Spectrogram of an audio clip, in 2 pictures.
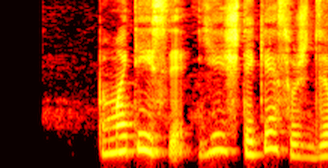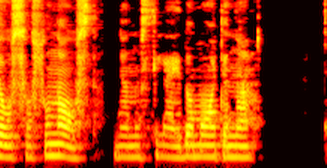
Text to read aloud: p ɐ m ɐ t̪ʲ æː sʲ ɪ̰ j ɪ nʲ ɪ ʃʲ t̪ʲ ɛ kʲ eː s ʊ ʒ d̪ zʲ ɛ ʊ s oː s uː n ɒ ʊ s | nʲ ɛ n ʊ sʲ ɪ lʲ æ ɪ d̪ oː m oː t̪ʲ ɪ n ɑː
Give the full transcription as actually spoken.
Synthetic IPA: p ɐ m ɐ t̪ʲ iː sʲ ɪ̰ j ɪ ɪ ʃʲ t̪ʲ ɛ kʲ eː s ʊ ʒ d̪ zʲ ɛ ʊ s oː s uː n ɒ ʊ s | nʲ ɛ n ʊ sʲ ɪ lʲ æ ɪ d̪ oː m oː t̪ʲ ɪ n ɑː

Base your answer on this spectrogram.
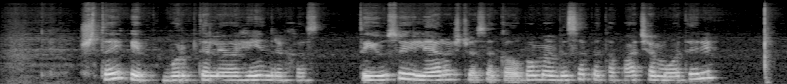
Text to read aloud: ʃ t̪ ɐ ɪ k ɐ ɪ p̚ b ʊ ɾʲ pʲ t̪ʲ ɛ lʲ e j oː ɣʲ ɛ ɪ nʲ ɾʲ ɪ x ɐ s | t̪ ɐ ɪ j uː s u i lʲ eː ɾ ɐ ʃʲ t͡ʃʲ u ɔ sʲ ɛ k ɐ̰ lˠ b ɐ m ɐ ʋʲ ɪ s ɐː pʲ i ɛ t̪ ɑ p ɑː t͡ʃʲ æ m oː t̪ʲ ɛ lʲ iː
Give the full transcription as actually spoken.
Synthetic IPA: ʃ t̪ ɐ ɪ k ɐ ɪ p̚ b ʊ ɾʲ pʲ t̪ʲ ɛ lʲ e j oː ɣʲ ɛ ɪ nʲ ɾʲ ɪ x ɐ s | t̪ ɐ ɪ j uː s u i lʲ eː ɾ ɐ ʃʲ t͡ʃʲ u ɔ sʲ ɛ k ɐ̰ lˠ b ɐ m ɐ ʋʲ ɪ s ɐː pʲ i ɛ t̪ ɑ p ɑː t͡ʃʲ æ m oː t̪ʲ ɛ ɾʲ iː

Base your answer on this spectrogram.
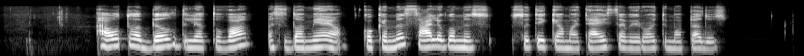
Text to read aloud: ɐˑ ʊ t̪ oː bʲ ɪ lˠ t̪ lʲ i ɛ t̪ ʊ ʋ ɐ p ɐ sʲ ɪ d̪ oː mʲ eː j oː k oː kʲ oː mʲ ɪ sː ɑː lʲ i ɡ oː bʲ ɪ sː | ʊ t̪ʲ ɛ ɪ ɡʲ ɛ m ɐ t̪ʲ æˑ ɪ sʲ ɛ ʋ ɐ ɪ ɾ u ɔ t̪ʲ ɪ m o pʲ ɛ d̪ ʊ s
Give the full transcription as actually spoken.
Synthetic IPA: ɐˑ ʊ t̪ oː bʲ ɪ lˠ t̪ lʲ i ɛ t̪ ʊ ʋ ɐ p ɐ sʲ ɪ d̪ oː mʲ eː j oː k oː kʲ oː mʲ ɪ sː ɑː lʲ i ɡ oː mʲ ɪ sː | ʊ t̪ʲ ɛ ɪ kʲ ɛ m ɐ t̪ʲ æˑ ɪ sʲ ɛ ʋ ɐ ɪ ɾ u ɔ t̪ʲ ɪ m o pʲ ɛ d̪ ʊ s

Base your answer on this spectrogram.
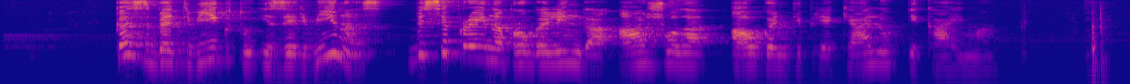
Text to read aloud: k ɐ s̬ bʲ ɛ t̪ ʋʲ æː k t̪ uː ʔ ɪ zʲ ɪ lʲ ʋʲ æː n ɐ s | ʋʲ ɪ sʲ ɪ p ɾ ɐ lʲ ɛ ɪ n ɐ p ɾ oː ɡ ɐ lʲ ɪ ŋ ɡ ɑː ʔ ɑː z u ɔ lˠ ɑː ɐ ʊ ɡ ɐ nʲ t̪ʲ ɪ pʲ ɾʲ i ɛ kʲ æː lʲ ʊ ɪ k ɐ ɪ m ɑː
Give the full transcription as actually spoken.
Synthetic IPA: k ɐ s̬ bʲ ɛ t̪ ʋʲ iː k t̪ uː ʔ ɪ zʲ ɪ ɾʲ ʋʲ iː n ɐ s | ʋʲ ɪ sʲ ɪ p ɾ ɐ ɛ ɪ n ɐ p ɾ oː ɡ ɐ lʲ ɪ ŋ ɡ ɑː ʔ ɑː ʒ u ɔ lˠ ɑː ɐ ʊ ɡ ɐ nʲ t̪ʲ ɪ pʲ ɾʲ i ɛ kʲ æː lʲ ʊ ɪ k ɐ ɪ m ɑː

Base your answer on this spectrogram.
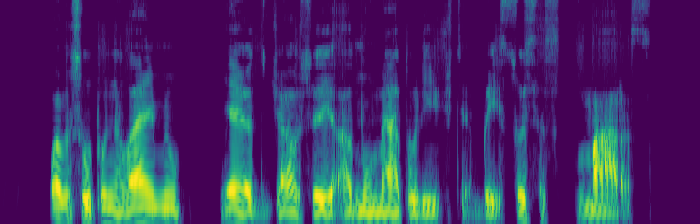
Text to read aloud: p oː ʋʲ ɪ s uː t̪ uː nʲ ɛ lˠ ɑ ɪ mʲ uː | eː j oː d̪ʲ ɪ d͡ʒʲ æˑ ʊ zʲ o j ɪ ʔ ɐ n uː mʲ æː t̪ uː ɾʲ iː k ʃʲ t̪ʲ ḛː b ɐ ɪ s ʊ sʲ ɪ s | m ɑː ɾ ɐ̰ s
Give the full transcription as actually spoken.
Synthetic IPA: p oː ʋʲ ɪ s uː t̪ uː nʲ ɛ lˠ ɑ ɪ mʲ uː | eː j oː d̪ʲ ɪ d͡ʒʲ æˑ ʊ sʲ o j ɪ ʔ ɐ n uː mʲ æː t̪ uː ɾʲ iː k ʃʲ t̪ʲ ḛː b ɐ ɪ s ʊ sʲ ɪ s | m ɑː ɾ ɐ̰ s

